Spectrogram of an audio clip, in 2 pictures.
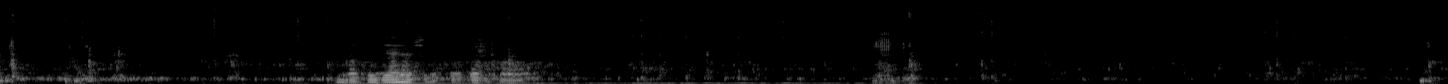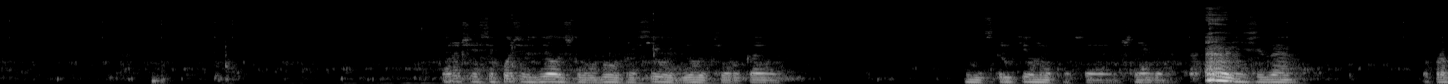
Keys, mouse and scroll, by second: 0.4 scroll down 3, 0.7 alt+middle click, 0.7 alt+z, 2.0 click, 2.4 scroll up 1, 2.9 click, 3.3-4.8 middle drag, 4.8 ctrl+shift+r, 6.3-7.4 right drag, 7.4-8.9 middle drag, 8.9 ctrl+r, 12.9 scroll up 1, 13.0 middle click, 13.7-14.2 scroll down 1, 14.2 Tab, 14.6-15.8 middle drag, 15.8 scroll up 2, 16.1-24.1 shift+middle drag, 26.8-28.9 middle drag.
